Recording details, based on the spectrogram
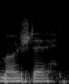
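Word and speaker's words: Mojde: my names before my name before it is Mo day now you know I can spell that for you m o j d e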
